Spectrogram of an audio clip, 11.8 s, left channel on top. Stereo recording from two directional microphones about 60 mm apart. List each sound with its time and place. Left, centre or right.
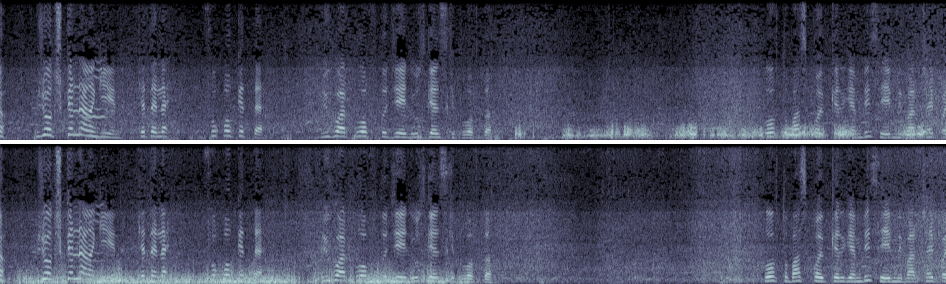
0.0 s speech: right
5.2 s speech: centre
9.6 s speech: centre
